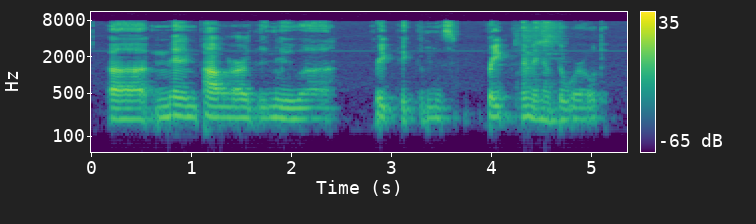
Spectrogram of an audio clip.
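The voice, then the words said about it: Imitates another person's voice. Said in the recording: “In my Bette Midler voice”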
